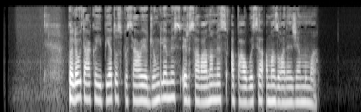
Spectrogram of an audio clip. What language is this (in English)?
Lithuanian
